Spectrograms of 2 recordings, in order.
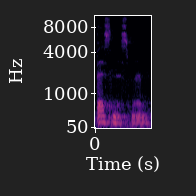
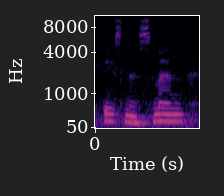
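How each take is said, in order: First: The stress is on the first syllable. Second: The stress is on the last syllable. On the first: The speaker calls it right. "перемістити наголос вперед" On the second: The speaker calls it wrong. "ставимо наголос на останньому складі"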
